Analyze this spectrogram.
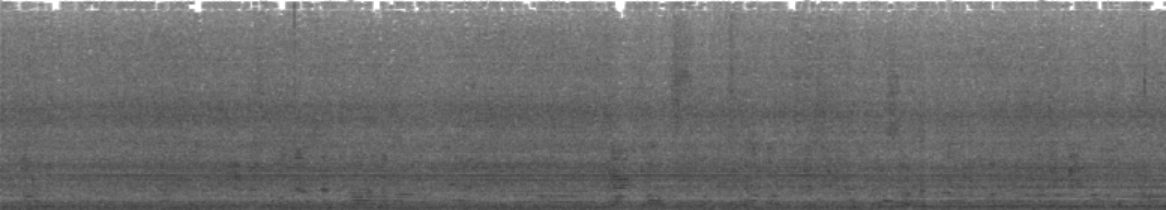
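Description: Water rumbles and churns, heard muffled from underwater.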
